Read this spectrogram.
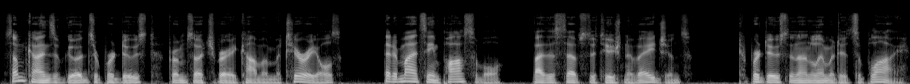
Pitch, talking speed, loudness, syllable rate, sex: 90 Hz, 170 wpm, -21 LUFS, 5.8 syllables/s, male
